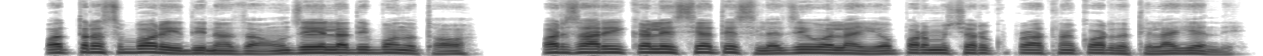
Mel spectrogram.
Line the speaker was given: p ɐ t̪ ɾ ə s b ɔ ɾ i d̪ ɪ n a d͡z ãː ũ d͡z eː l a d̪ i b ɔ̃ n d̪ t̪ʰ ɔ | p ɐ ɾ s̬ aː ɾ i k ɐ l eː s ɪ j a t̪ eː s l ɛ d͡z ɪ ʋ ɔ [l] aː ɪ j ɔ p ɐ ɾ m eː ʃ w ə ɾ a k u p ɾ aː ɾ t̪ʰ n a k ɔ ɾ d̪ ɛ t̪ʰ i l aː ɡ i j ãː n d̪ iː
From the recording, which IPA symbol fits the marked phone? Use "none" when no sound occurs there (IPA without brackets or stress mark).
l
